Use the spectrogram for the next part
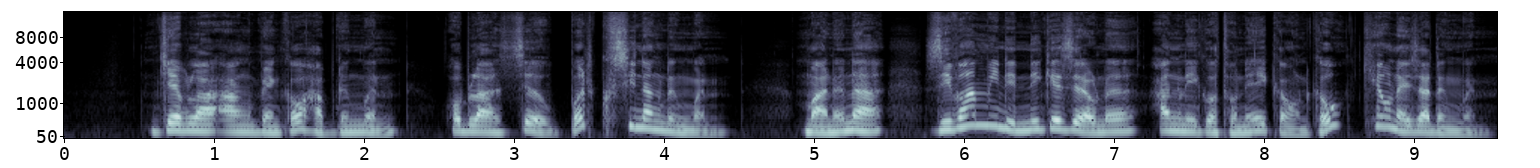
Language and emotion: Bodo, happy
